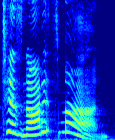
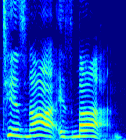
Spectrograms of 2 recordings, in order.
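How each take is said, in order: First: High, loud squabbling retort; childish contradiction. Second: Louder, moderately raised squabbling voice; childish retort. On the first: Husband contradicting wife over towel, high childish retort. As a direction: snap back in a high, petulant voice. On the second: Wife contradicting husband over towel, loud childish retort. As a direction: throw the contradiction straight back. Wife throws same words back. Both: A narrator's reading.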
